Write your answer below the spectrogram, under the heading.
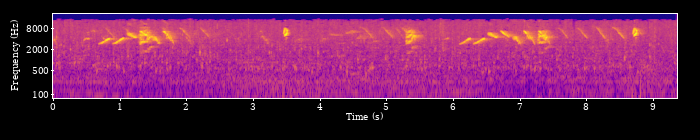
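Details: Double-collared seedeater song repeated twice, played to warm up a captive bird: each a rapid cascade of high slurred whistles lasting about two seconds, separated by single sharp chip calls over faint background hiss.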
